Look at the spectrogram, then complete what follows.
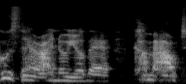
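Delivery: dark, possessed-sounding voice. Retelling a story scene where the aunt speaks in a voice: imitating a possessed demon voice. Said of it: "the demon voice is like".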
